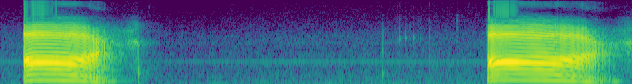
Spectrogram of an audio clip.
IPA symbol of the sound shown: æ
